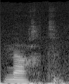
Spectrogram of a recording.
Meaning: 1. night 2. darkness
- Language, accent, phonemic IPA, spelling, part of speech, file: German, Germany, /naxt/, Nacht, noun, De-Nacht.ogg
